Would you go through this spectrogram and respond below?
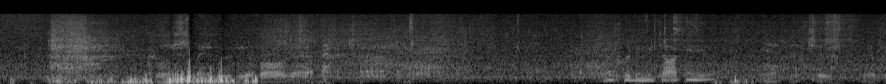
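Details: African elephants (Loxodonta africana) squabble in Kruger while feeding by stripping trees: a loud, harsh roaring outburst rises above low rumbling sounds.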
